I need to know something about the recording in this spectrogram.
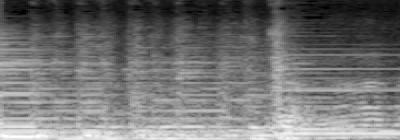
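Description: Acoustic guitar being strummed, with a held sung note coming in about three-quarters of the way through.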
